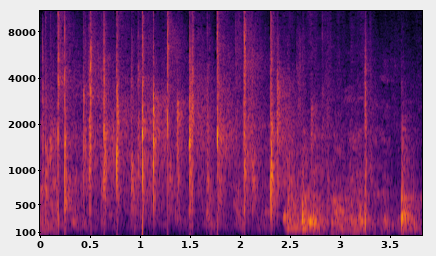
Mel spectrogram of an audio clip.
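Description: A small audience claps, a quick run of sharp, distinct hand claps that stay steady for several seconds, close and fairly loud, with faint murmuring voices creeping in toward the end.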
